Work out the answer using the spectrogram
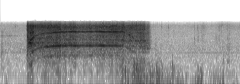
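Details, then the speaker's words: Honda, turned over by starter and a failed clutch pop-start attempt; steady whirring crank of about two and a half seconds with no firing. Will not start, cause unconfirmed. "okay it's moving it's cranking I tried to pop the but didn't work"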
